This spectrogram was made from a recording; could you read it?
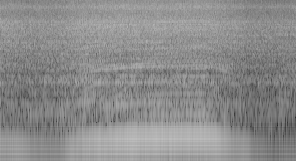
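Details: Suzuki Swift petrol engine idles, then revs up and settles back, with a fast, steady ticking over it; engine noise, cause not identified.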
